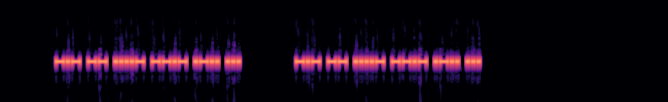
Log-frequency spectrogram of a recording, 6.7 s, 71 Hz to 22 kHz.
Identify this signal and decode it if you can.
Morse code, heard as a keyed tone, about 46 wpm, 700 Hz. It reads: KM4QLS KM4QLS
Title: USA Call Signs - 6 Characters - Repeated 2x - 45wpm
